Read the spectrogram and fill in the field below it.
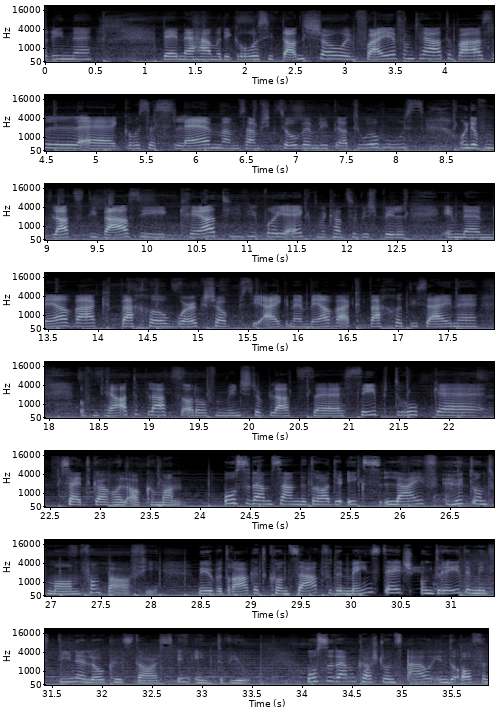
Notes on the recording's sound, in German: Jugendkulturfestival. Radio X sendet live vom Barfi und du kannst uns in der offenen Kirche Elisabethen besuchen kommen.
